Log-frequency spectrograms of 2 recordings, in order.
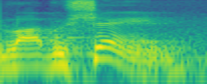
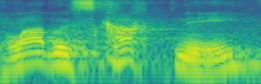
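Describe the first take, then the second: First: It is said with a French pronunciation. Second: It is said with a South African pronunciation. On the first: "as I believe the French would say it" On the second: "And you say labuschagne"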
